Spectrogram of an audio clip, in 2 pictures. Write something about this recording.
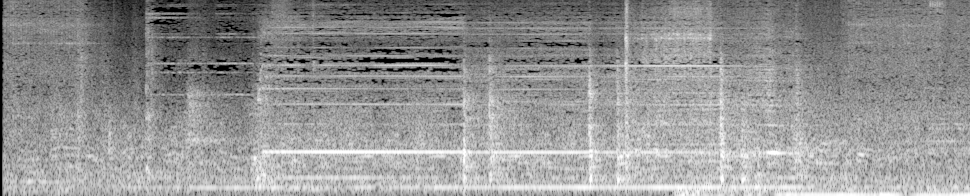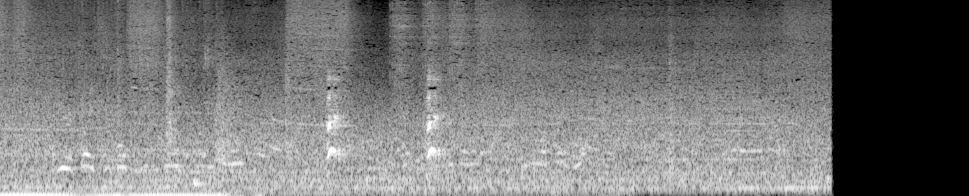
Auto Shop Soundscape
soundscape of an auto shop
